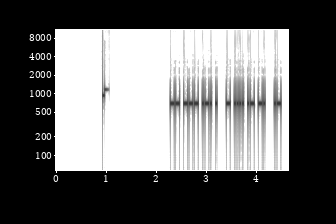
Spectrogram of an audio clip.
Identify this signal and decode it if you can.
Morse code, heard as a keyed tone, about 44 wpm, 700 Hz. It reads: MORE THAN A
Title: Sets of 3 Words 45wpm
